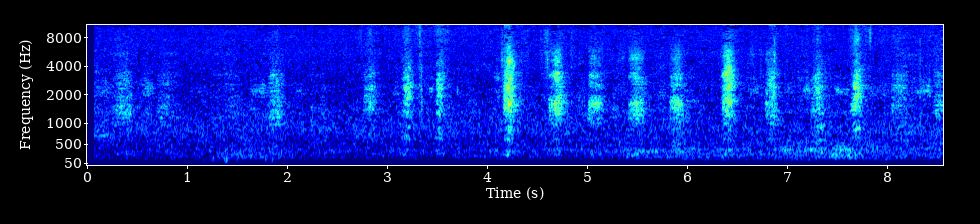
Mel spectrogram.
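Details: Nelson, a Bull Terrier, panting in short, uneven breathy bursts, roughly two per second, with some louder huffs midway and a low background rumble.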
